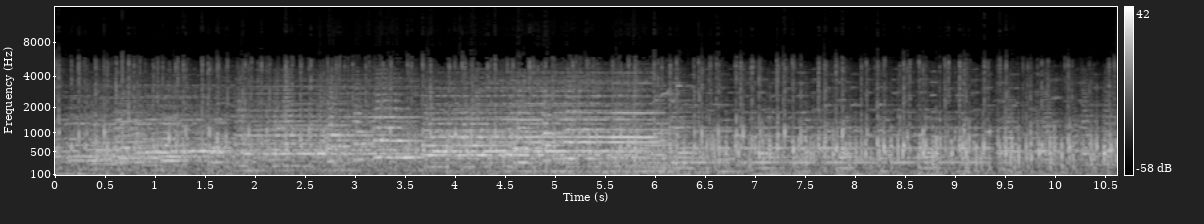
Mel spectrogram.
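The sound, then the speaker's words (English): A loud cattle stampede: a dense, rapid clatter of galloping hooves pounding without pause over a thick, rumbling roar, growing sharper and more percussive toward the end. “They're stampeding now.”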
